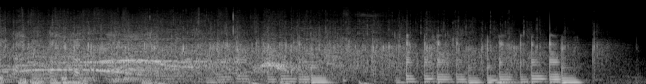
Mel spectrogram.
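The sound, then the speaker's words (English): Audience applause and cheering as a funk duo of brothers is welcomed onstage, a dense sustained wash of clapping over rhythmic music that fades near the end. “All right, put your hands together and welcome these brothers out.”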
